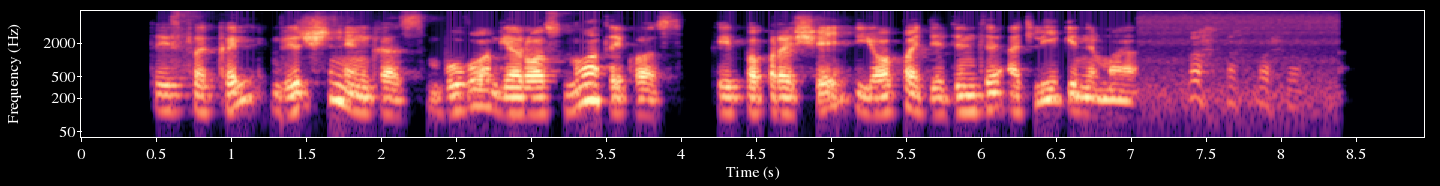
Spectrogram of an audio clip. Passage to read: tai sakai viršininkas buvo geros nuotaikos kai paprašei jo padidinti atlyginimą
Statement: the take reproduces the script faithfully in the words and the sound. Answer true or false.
false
